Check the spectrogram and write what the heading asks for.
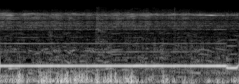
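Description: A single steady high tone held unbroken on one note, like a whistle, over dense, irregular low-pitched background noise.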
